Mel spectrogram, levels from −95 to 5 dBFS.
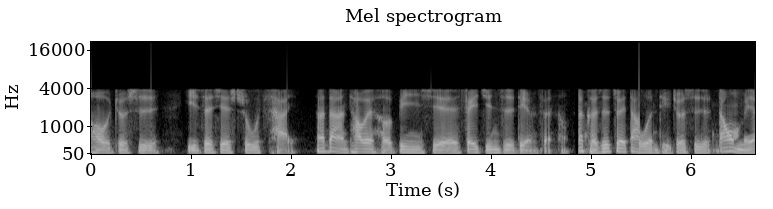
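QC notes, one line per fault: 0.6, 1.96, 3.4 and 5.48 s, dropped buffer (overrun): each time the sound lurches forward with no gap at all, as if a sliver was snipped out. Roughly 40 ms goes missing at the first three points, and nearer a tenth of a second at 5.48 s. The likely cause is the capture side falling behind, so the hardware overwrote samples before they were read and the surviving audio was spliced straight together.
1.44 to 1.46 s and 4.84 to 4.88 s, packet loss filled with silence: the speech drops into a brief dead hole, bounded by hard edges. The first hole lasts 20 ms and the second 40 ms, exactly one and two units of a 20 ms packet. When packets failed to arrive, the receiver inserted pure silence rather than concealing the gap, so the speech is cut off and resumes abruptly.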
